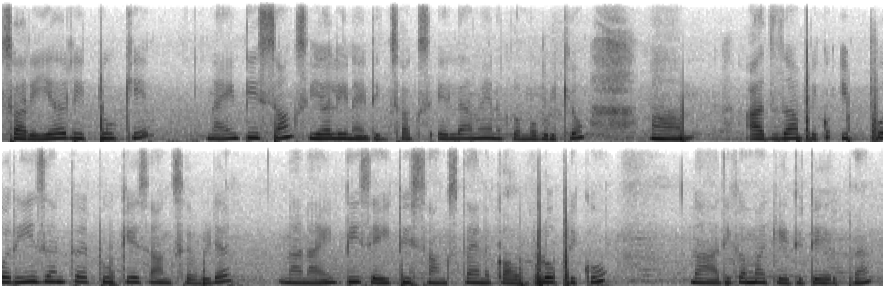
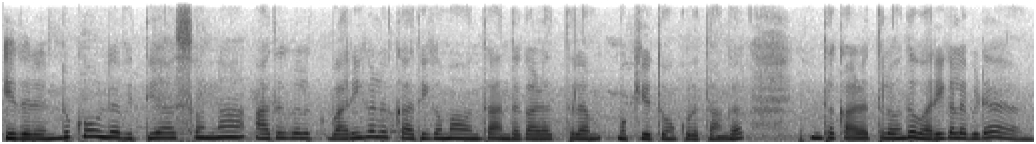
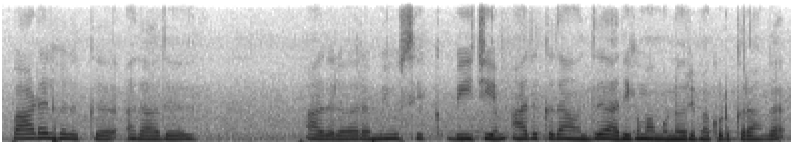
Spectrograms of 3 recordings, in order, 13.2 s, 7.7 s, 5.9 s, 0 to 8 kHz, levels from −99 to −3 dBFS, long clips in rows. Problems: constant background noise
